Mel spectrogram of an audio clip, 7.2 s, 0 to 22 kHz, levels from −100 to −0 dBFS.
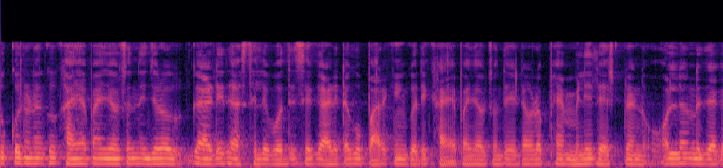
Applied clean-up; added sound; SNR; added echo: none; none; none; none.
